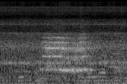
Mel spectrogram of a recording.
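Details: Steady airy hiss of an emergency-ward BiPAP/CPAP machine, set at about 20 cm water, blowing air through a face mask during a basics demonstration, swelling briefly mid-clip: CPAP airflow hiss.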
